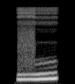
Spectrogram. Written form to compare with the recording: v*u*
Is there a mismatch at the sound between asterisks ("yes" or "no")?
no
